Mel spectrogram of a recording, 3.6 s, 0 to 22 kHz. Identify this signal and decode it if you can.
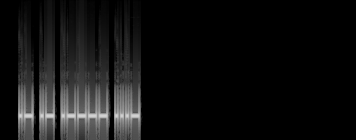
Morse code, heard as a keyed tone, about 44 wpm, 700 Hz. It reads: AA1V
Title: Call Signs - 45wpm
